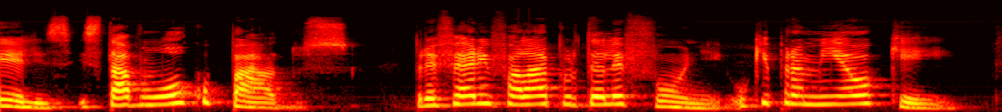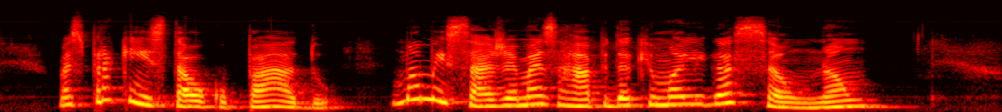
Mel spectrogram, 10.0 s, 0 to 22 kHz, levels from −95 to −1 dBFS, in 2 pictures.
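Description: Clock slip clicks run through this speech clip from 0.11 s to 9.98 s, a faint rattle of ticks about every 0.05 s. Each is a single dropped or repeated sample, likely from two unsynchronised clocks drifting apart by roughly 400 ppm.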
